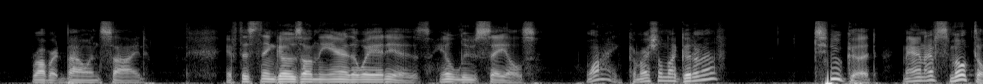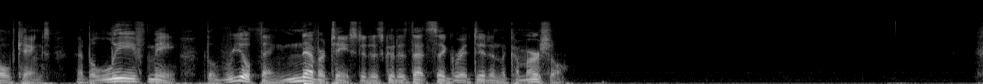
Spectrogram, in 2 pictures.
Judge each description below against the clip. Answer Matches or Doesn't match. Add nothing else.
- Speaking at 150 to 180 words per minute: Doesn't match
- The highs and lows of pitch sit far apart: Matches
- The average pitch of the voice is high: Doesn't match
